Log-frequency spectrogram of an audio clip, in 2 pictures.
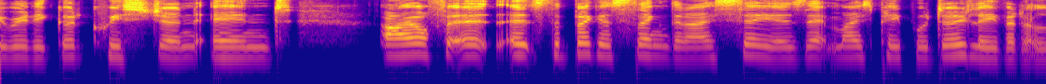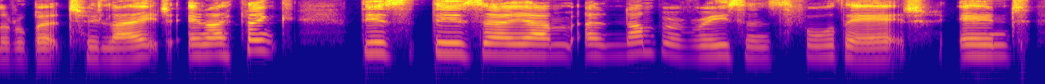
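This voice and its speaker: A woman with a croaky voice, speaking as a guest advisor on a video call webinar and repeating words as she thinks. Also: medium pitch, a bit bright, no echo. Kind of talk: webinar discussion.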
